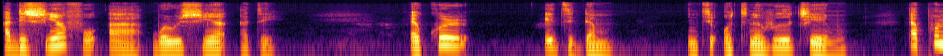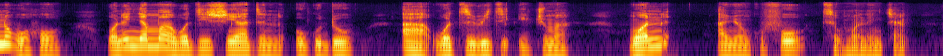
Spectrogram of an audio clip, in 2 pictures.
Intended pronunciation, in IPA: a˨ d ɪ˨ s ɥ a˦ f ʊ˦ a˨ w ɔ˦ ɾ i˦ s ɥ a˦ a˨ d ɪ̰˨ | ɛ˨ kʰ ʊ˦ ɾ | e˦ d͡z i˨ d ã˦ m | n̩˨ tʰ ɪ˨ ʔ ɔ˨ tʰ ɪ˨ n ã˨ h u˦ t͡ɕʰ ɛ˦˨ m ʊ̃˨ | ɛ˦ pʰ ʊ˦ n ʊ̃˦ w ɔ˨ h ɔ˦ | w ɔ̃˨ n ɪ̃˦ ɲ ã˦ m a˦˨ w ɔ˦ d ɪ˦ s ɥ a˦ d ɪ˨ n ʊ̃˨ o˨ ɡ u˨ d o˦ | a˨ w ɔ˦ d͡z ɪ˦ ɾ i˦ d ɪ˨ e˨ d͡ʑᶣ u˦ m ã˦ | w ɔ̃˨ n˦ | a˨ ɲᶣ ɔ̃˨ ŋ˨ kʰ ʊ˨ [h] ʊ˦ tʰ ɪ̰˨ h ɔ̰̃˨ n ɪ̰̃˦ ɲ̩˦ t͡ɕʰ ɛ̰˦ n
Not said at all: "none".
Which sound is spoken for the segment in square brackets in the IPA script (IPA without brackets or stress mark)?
f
